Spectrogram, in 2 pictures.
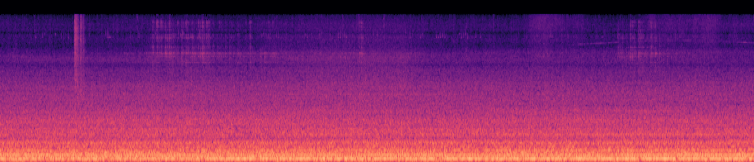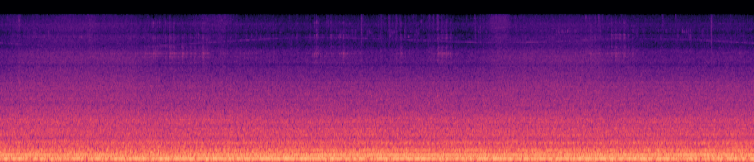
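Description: Volvo bus driving along at a steady pace, its engine a constant low drone under road noise, with a single brief click about a second and a half in.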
